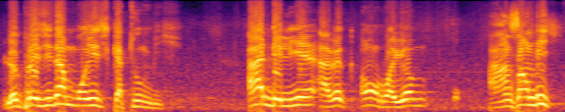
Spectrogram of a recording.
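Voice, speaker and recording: A man with a Congolese French accent speaks as a political guest in a televised debate. His voice is notably high for a man. He argues insistently, stressing and repeating his points. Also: slow. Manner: insistent, argumentative, emphatic, repeating himself. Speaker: political guest, youth league president. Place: television studio.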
